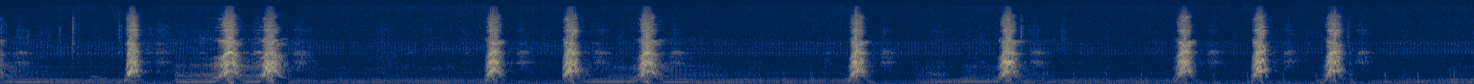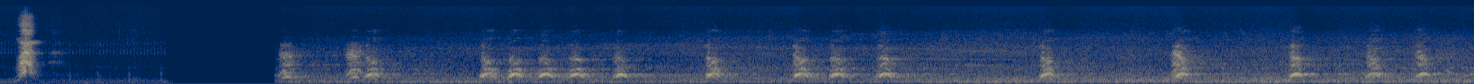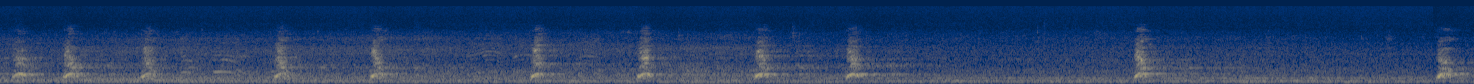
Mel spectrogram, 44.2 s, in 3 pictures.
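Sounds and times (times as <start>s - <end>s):
dog barking: 0.0s - 0.4s, 1.2s - 3.2s, 4.8s - 7.0s, 8.4s - 10.6s, 11.7s - 13.9s, 14.5s - 15.5s, 17.5s - 18.7s, 19.5s - 24.0s, 25.1s - 25.5s, 26.4s - 27.0s, 27.6s - 31.2s, 32.2s - 33.6s, 34.7s - 36.3s, 37.0s - 38.7s, 40.8s - 41.3s, 43.8s - 44.2s
low hum: 0.0s - 16.5s, 17.5s - 44.2s.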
